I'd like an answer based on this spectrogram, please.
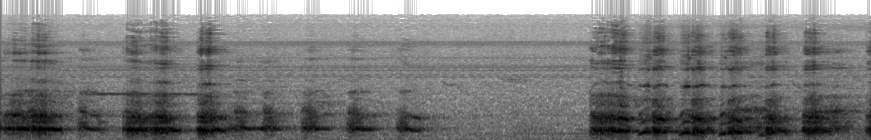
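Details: Mantled howler monkey in Guanacaste, Costa Rica, howling: rough, guttural pulsed bursts repeated more than twice a second in two bouts, separated by a roughly two-second pause.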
